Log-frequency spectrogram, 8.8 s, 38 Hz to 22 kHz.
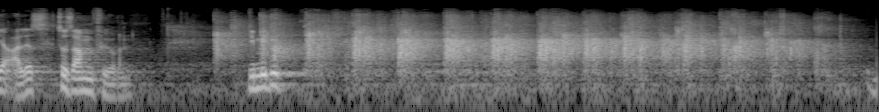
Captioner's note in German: Beifall CDU und BÜNDNIS 90/DIE GRÜNEN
